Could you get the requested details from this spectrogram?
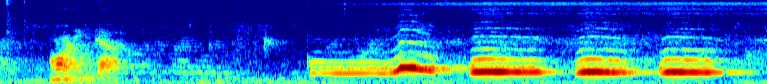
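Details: Mourning dove, a sound heard frequently during the day: a soft rising coo followed by three steady, hollow, low coos about a second apart, preceded by a brief harsher note.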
